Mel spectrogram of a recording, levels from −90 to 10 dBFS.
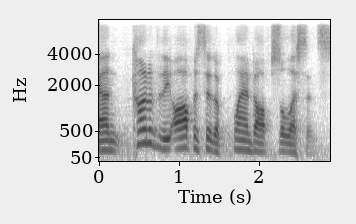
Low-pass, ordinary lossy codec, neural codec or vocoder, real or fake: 7.2 kHz; AAC, 48 kbps; codec, 16 kHz, about 1 kbps, DyCAST, with the encoder's durations; fake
